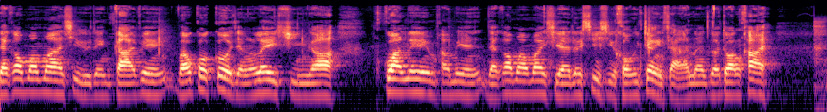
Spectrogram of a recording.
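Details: Speech of a man with hearing loss since childhood, caused by a childhood accident; he relies on text to get spoken information.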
